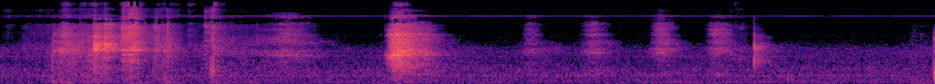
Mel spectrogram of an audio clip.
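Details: Woman trying to hold back a sneeze: sharp, breathy catches and a muffled burst of air as the sneeze is partly stifled.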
